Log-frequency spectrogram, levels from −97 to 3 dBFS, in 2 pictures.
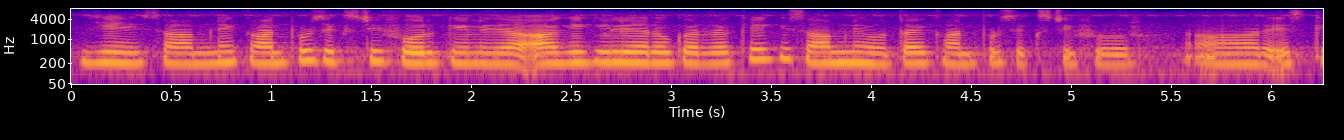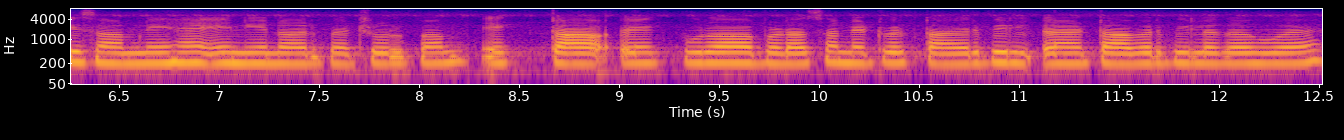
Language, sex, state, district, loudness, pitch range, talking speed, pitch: Hindi, female, Uttar Pradesh, Hamirpur, -20 LUFS, 195-210 Hz, 170 wpm, 205 Hz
